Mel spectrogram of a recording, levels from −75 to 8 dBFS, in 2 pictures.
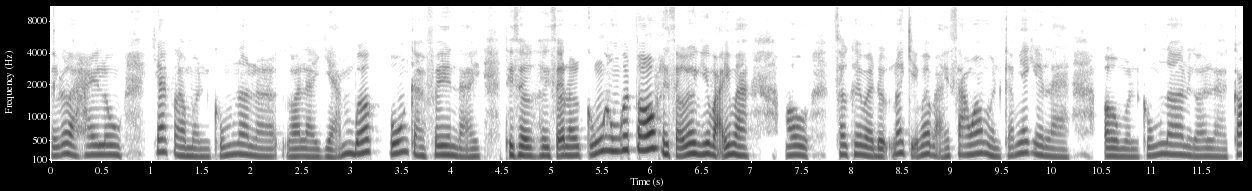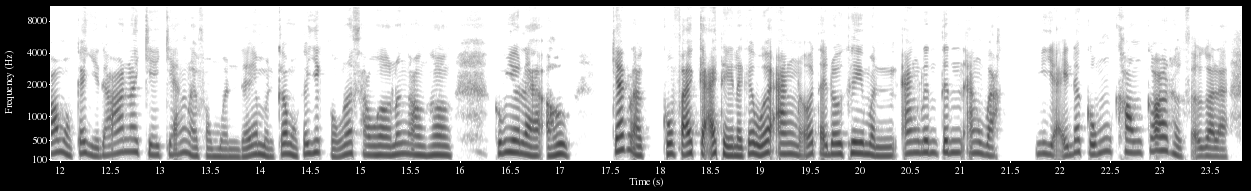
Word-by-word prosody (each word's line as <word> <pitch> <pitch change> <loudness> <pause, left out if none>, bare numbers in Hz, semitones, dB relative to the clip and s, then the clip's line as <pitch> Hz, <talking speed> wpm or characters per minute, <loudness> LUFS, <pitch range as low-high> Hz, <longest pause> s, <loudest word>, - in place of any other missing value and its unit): sự 180 - -3
rất 215 - -2
là 205 - +1
hay 195 +2 -3
luôn. 200 -1 -1 0.3
Chắc 260 -1 -3
là 180 -2 -1
mình 160 -1 -4
cũng 195 +4 -5
nên 205 -3 -2
là, 165 -2 -5
gọi 165 0 -4
là, 160 -1 -4
giảm 170 +8 -2
bớt 250 +3 +3
uống 230 +5 +2
caffeine 195 -1 -1
lại. 165 0 -5 0.2
Thiệt 195 - +1
sự 180 -2 +3
thiệt 180 0 -1
sự 175 - +3
là 185 - +2
nó - - +1
cũng 225 +8 +1
hông 280 -1 +2
có 305 - +5
tốt, 305 +2 +7
thiệt 210 -3 +2
sự 175 0 +1
là 220 - +6
như 220 0 +4
vậy 190 0 +2
mà. 190 -3 +2 0.4
Ừ, 185 - -3 0.5
sau 200 0 -1
khi 205 0 -2
mà 180 -2 +1
được 165 -2 0
nói 225 +2 -1
chuyện 220 - -6
với 215 +2 +1
bạn 170 -3 -6
xong 200 +3 -3
á, 230 - +1
mình 185 -7 -3
cảm 180 +5 -8
giác 235 +1 -2
như 205 -3 -2
là, 165 -3 -5 0.3
ừ, 170 0 0
mình 160 -1 -5
cũng 185 +5 -4
nên, 205 -3 -2
gọi 170 0 -6
là, 160 -1 -7
có 220 +3 +3
một 230 -6 0
cái 230 +5 -2
gì 180 - -2
đó 200 +7 -2
nó 260 0 -1
che 205 - -2
chắn 245 - -4
lại 180 - -1
phòng 170 -1 -5
mình 160 -1 -4
để 180 +6 0
mình 190 -6 0
có 215 +7 +1
một 205 -4 +1
cái 215 +5 -1
giấc 250 +1 -1
ngủ 165 +5 -2
nó 225 - +3
sâu 195 -3 -2
hơn, 195 0 +3
nó 215 - +1
ngon 200 -4 0
hơn. 195 -1 +2 0.4
Cũng 230 +2 0
như 250 -1 +5
là 195 -5 +3
ừ, 205 +4 +2 0.4
chắc 290 +3 +5
là 190 - +3 0.2
cũng 220 +1 +3
phải 215 +2 +5
cải 220 0 +3
thiện 195 -6 +3
lại 180 - +4
cái 225 +2 +3
bữa 210 +3 +6
ăn 220 -3 +3
nữa 200 +1 0
tại - - +1
đôi 215 +1 +4
khi 230 +1 +5
mình 180 -4 +1
ăn 235 +2 0
linh 245 -1 +1
tinh, 245 0 +1
ăn 235 -1 -2
vặt 185 -3 -1 0.4
như 220 0 -4
vậy 195 -2 -1
nó 255 - 0
cũng 235 +6 0
không 240 -2 +1
có 280 +3 +3
thật 180 -6 -4
sự, 165 - -4
gọi 175 -1 +1
là, 160 -1 -2
200 Hz, 285 wpm, -22 LUFS, 180-225 Hz, 0.5 s, tốt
